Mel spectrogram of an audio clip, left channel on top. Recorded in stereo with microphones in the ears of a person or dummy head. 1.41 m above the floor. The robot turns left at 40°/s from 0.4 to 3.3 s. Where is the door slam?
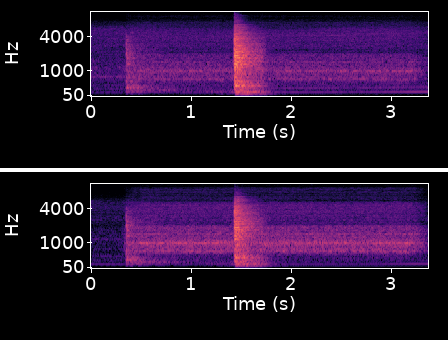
10° right (ahead or behind), 1.1 m; by 1.7 s 40° left (ahead or behind), 1.1 m.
